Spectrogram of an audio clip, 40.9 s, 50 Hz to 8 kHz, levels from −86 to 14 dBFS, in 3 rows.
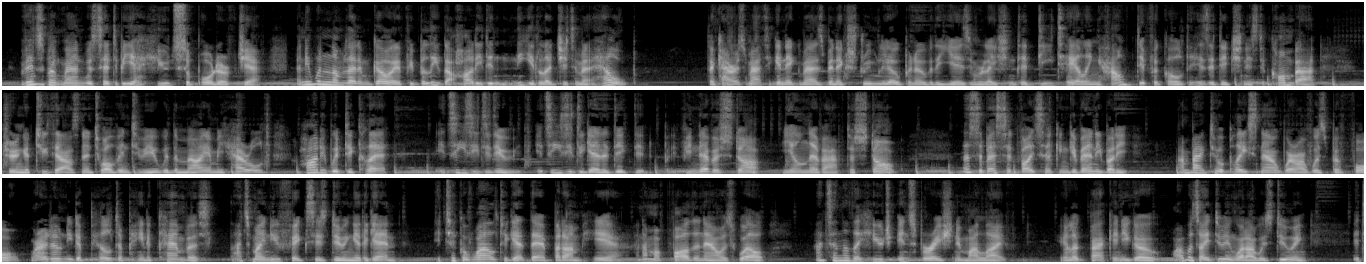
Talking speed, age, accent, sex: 225 wpm, 30-49, British, male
